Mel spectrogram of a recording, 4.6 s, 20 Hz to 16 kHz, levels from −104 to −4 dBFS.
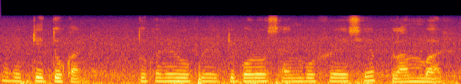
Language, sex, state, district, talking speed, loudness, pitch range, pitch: Bengali, male, Tripura, West Tripura, 130 wpm, -14 LUFS, 135-155 Hz, 150 Hz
